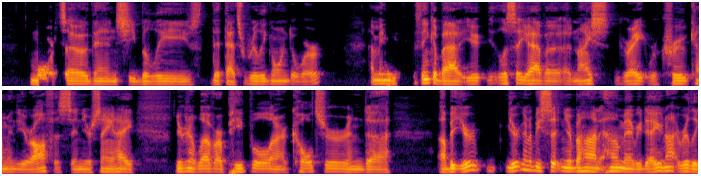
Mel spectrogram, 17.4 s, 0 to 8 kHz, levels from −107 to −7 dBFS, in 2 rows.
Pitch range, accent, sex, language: 95-110 Hz, American, male, English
